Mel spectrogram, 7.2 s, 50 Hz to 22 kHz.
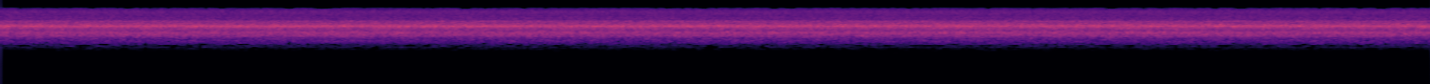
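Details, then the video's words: Cicadas singing on a summer day: a dense, unbroken high-pitched hiss-like drone held at steady loudness throughout, with no low sounds and no other animals or people. "10 Hours of Cicada Sounds for Relaxation with Soothing Summer Nature Sounds"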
